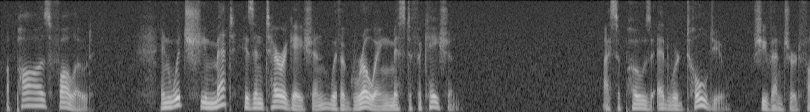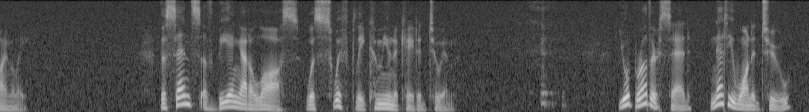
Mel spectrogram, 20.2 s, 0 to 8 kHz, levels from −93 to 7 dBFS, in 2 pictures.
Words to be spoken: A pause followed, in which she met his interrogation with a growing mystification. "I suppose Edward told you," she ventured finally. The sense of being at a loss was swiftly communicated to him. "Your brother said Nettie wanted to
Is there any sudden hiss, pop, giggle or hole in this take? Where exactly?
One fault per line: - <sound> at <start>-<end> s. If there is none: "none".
- laugh at 16.5-17.3 s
